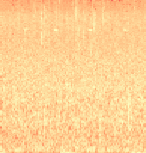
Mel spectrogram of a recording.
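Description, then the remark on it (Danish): Steady rain falls continuously, a dense hiss of drops pattering on a surface, even and unbroken throughout, with no voices. “Han har været ude at gå en tur i det dejlige regnvejr og er nu på vej hjem.”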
